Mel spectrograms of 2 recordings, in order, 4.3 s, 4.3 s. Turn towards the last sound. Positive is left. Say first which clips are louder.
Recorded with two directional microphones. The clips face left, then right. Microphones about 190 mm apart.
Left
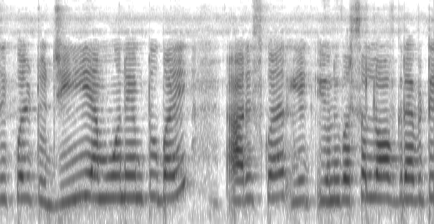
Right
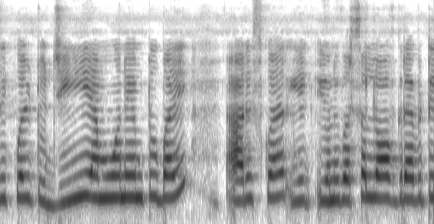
# right 6 dB
turn(degrees=-35)  # may be behind; listen again after turning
